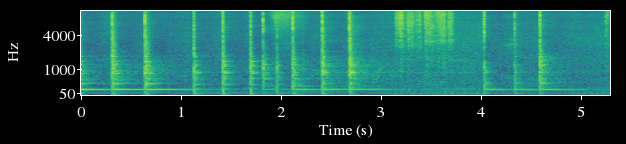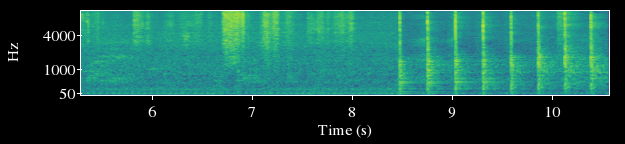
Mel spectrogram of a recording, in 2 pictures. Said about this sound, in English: I'm going to do a little bit of tapping, see if you can hear.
